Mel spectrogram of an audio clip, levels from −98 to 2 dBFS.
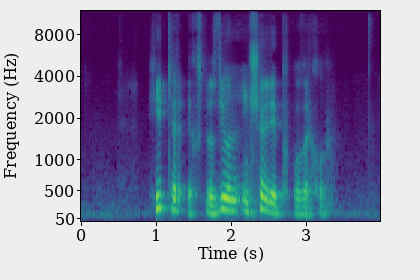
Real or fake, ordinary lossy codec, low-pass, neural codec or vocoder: fake; none; none; codec, 24 kHz, 0.9 kbps, WavTokenizer, large speech release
